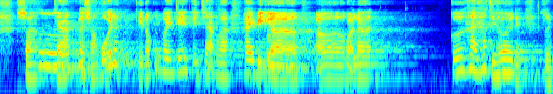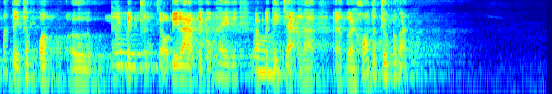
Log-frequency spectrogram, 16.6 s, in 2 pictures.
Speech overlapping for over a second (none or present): none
